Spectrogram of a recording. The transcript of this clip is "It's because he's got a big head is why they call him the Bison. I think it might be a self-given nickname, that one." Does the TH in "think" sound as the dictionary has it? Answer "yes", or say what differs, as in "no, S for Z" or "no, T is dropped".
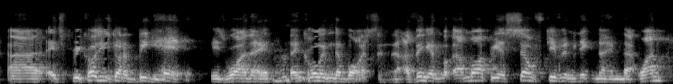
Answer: yes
